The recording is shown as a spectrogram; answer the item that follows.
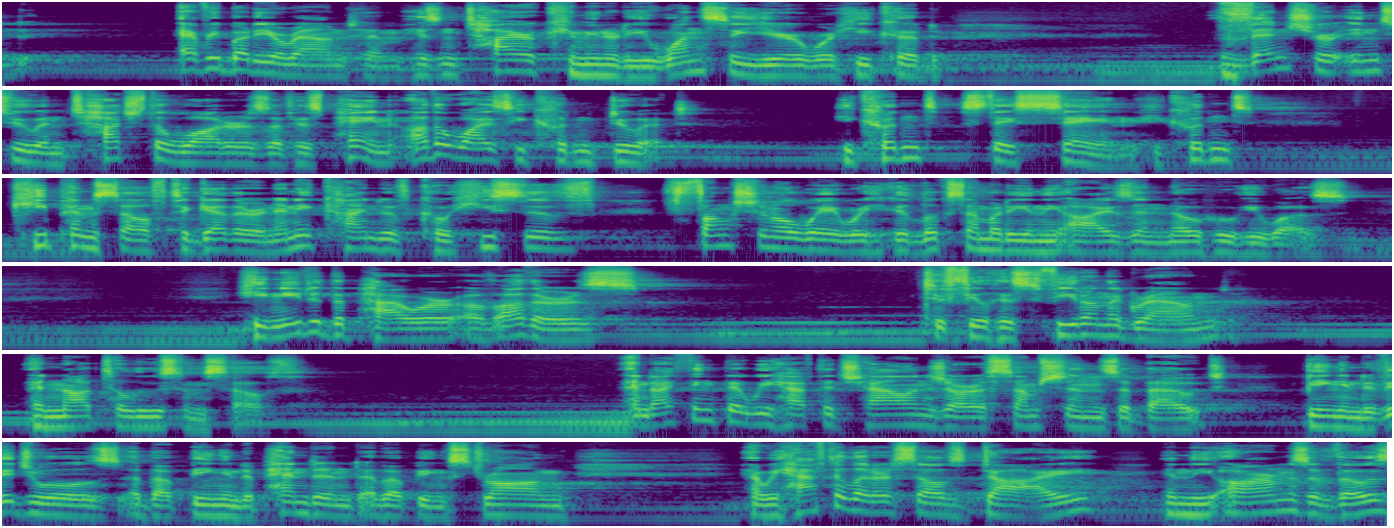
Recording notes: Recorded in the great synagogue in Stockholm, this beautiful art deco sanctuary that is very special.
